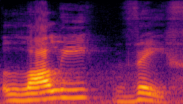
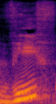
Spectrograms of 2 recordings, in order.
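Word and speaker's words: Lolivefe: So it's called Loli Vafe. That's how you pronounce it. I was calling it Veef.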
